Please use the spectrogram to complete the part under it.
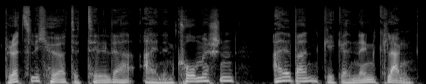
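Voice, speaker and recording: A man reading a children's storybook aloud, with expressive, unhurried narration on a close studio mic. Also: on the low side, dry recording. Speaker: storybook reader.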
